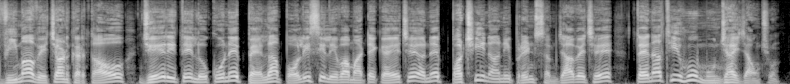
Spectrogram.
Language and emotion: Gujarati, disgusted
